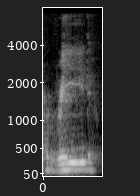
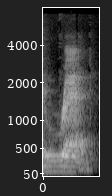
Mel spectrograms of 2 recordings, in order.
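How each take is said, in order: First: It is pronounced as the present-tense form. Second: It is pronounced as the past-tense form. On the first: The action happens now or habitually. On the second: The action happened in the past.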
